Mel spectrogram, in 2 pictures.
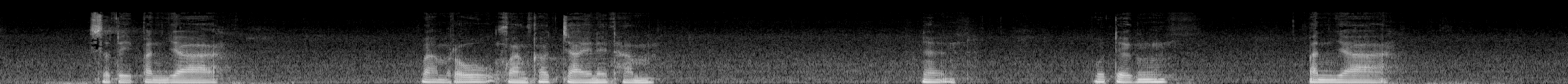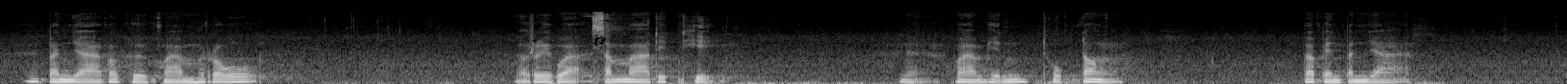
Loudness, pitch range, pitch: -16 LUFS, 100-115 Hz, 105 Hz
